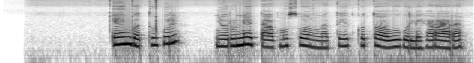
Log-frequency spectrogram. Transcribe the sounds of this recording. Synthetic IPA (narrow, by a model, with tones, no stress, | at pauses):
ɛ˦ŋɡɔ˨tu˦ku˦l | ɲo˨ɾu˨ne˦ta˨pmʊ˦swɔ˦ŋnɔ˨te˦t̚ko˦tɔ˦˨wi˦ko˨le˨ka˦ɾa˨ɾa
